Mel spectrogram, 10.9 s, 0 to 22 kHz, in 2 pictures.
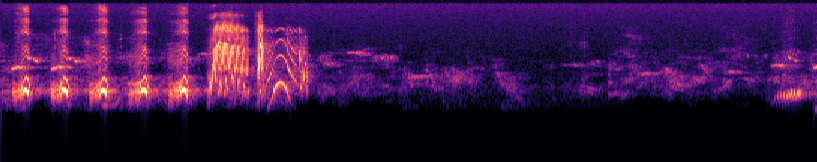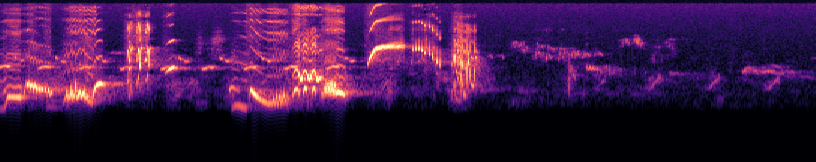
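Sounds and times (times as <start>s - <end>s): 
Common blackbird calls: 0.0s - 2.9s, 5.2s - 9.5s.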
